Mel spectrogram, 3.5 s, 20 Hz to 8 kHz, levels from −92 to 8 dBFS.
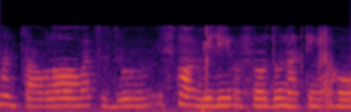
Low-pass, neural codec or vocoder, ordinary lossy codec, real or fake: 7.2 kHz; vocoder, 22.05 kHz, 80 mel bands, WaveNeXt; AAC, 16 kbps; fake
